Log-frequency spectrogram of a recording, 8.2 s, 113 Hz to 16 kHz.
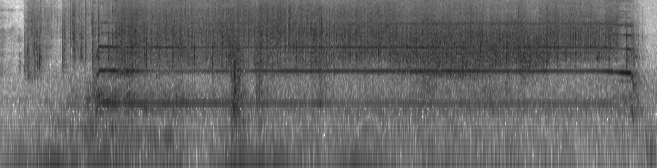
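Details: Shimizu PL-122 BIT water pump working as a booster via a flow switch, tap opened wide (flow above 3 L/min): pump kicks in, then a steady whine with a clear high tone over rushing water; running smoothly.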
